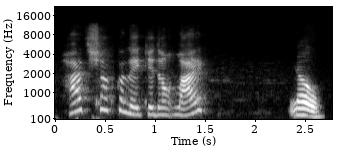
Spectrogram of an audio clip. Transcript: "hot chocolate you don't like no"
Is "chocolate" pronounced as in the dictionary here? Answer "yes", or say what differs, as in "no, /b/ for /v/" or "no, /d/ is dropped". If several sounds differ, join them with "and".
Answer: no, /ʃ/ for /tʃ/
